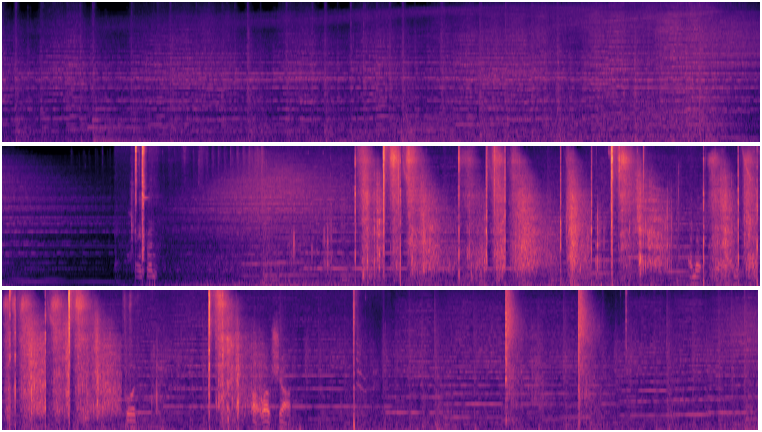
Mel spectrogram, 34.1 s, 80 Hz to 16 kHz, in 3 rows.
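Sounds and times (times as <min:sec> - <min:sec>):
background music: 0:00.0 - 0:34.0
shotgun shots: 0:16.2 - 0:26.9, 0:30.2 - 0:31.9.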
